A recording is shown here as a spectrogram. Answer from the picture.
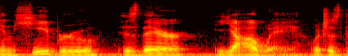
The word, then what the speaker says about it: Yahweh: So from the beginning throughout the Old Testament, God was called, well, we call him Yahweh. We're pretty sure that that's how you pronounce it in the Hebrew.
